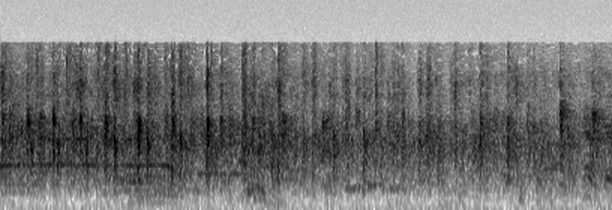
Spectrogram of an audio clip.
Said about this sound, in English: But please, once again, if you would give the cast a round of applause.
